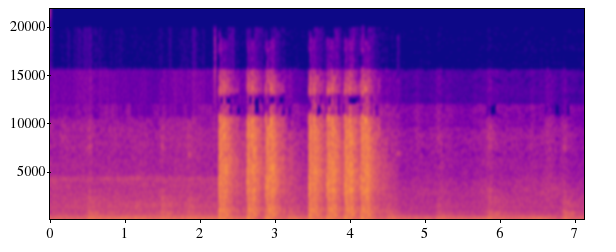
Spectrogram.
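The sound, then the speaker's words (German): Engines of pirates' speedboats roar steadily throughout as the boats race toward a tanker just after 7:30 pm in the dark near the equator, with a loud burst of rapid gunfire cutting through in the middle before the engine drone carries on alone. “Plötzlich rasen ein paar Speedboote direkt auf die Bitu River zu.”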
